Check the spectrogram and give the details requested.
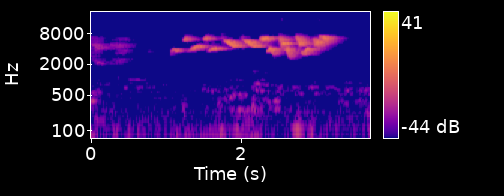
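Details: A captive female red-cowled cardinal, singing a lot to stimulate a male, gives a bright, high warbled phrase of quick slurred notes lasting about two seconds, after a faint opening note.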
